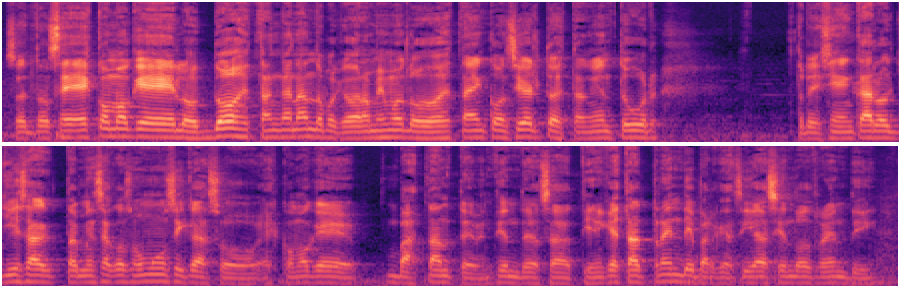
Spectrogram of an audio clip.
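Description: A man's voice: medium pitch, steady tone, quick pace, a little hiss or hum. A man with a Puerto Rican accent chatting casually as a podcast host in Spanglish, dropping English words into slangy, sweary Spanish. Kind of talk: casual chat.

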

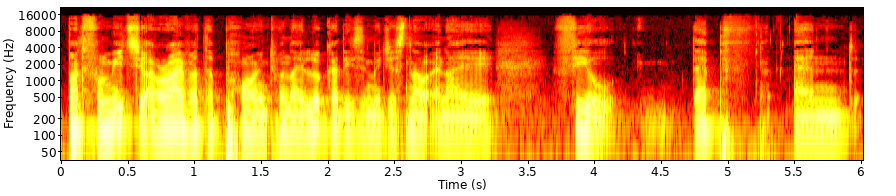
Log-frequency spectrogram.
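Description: A man's voice: medium pitch, little pitch movement, measured pace. A man from Poland speaking English, answering interview questions in a thoughtful, wry, self-deprecating way. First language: Polish. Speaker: photographer guest.

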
